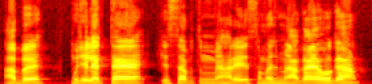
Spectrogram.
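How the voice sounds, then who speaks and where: A man's voice: a little high, fairly even intonation, unhurried, fairly bright tone, smooth. A man teaching a Hindi lesson for a broadcast class, explaining patiently, asking questions and answering them himself.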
